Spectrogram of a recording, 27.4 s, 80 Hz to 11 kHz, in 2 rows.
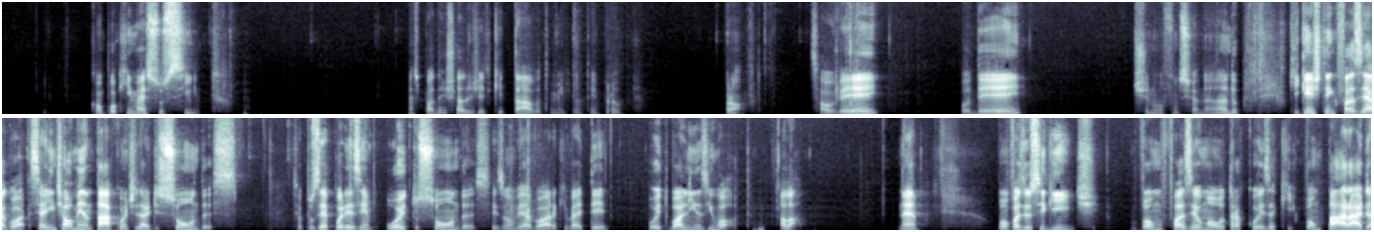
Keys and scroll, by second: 0.5 ctrl+v, 2.1 ctrl+v, 3.8 ctrl+v, 5.6 ctrl+v, 7.5 ctrl+shift+s, 8.3 Up, 8.4 Return, 17.6 ctrl+s, 18.7 Up, 18.9 Return.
